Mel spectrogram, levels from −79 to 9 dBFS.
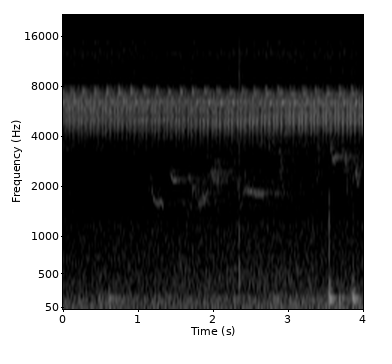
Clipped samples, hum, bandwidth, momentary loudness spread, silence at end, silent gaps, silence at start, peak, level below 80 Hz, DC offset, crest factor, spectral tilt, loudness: under 0.1%; none; 16 kHz; 3 LU; 0 s; none; 0 s; -26 dBFS; -60 dBFS; under 0.1%; 16 dB; -1 dB/octave; -39 LUFS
